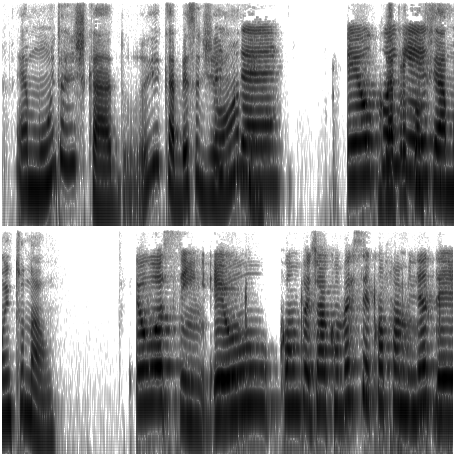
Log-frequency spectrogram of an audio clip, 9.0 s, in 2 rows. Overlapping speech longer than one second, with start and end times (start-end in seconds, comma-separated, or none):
none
